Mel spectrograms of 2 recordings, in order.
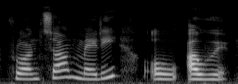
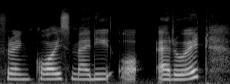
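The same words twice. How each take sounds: First: The name is said with French sounds. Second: Every letter is sounded out as written. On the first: The speaker calls it right. "the pronunciation will also go in the same language" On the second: The speaker calls it wrong. "if you read this pronunciation by going word to word"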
